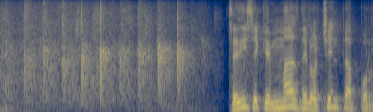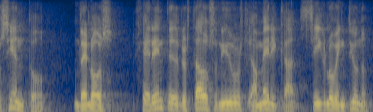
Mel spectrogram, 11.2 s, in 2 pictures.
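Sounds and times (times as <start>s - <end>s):
group clapping in unison: 0.0s - 3.4s
speech: 3.4s - 11.1s.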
